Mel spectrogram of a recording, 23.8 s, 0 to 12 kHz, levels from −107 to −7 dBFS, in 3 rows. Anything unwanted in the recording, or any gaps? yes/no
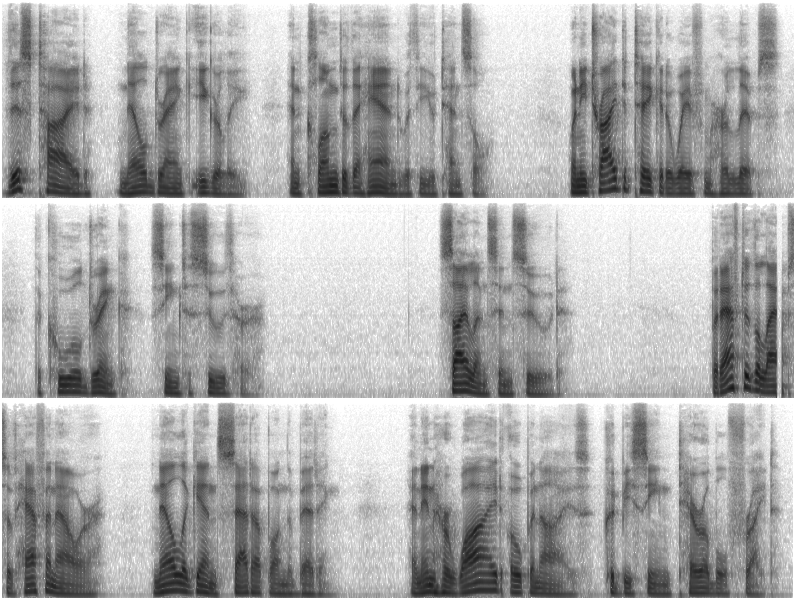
yes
